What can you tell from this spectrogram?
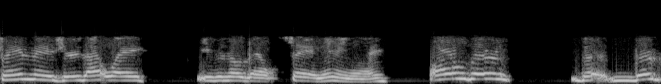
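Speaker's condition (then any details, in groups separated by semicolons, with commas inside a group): Cerebral palsy; lifelong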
